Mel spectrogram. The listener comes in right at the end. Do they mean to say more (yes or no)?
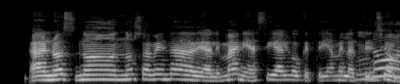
yes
